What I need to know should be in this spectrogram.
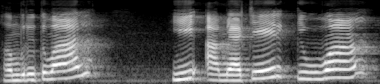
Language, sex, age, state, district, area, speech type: Goan Konkani, female, 60+, Goa, Canacona, rural, spontaneous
